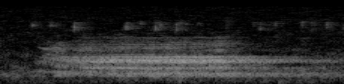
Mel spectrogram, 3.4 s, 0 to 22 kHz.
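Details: Red deer stag bellowing during the 2018 rut, a season that included a fight between two fourteen-point stags; a single drawn-out, hoarse roar with a rich harmonic band swells for about three seconds, then fades, with faint bird chirps high above.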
